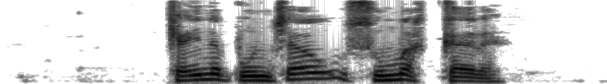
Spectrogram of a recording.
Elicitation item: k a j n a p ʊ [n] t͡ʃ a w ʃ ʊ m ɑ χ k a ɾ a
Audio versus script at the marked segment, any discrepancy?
no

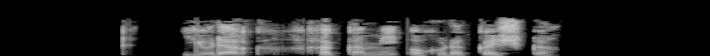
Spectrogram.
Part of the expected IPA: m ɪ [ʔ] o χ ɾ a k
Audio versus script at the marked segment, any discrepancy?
no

